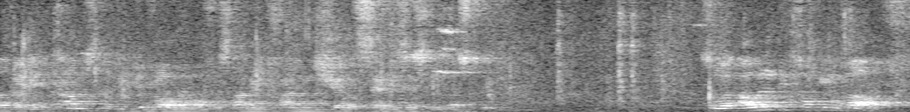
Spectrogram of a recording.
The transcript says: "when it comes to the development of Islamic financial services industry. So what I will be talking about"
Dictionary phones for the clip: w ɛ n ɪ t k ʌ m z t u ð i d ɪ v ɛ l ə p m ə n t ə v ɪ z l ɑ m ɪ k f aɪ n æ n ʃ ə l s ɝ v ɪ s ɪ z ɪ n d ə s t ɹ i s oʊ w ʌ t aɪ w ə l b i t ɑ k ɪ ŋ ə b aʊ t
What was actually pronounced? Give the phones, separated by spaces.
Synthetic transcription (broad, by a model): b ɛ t ɪ t k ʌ m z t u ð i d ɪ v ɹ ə m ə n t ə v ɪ s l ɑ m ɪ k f aɪ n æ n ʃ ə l s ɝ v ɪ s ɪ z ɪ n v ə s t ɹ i s oʊ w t aɪ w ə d b i t ɑ k ɪ ŋ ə b aʊ t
